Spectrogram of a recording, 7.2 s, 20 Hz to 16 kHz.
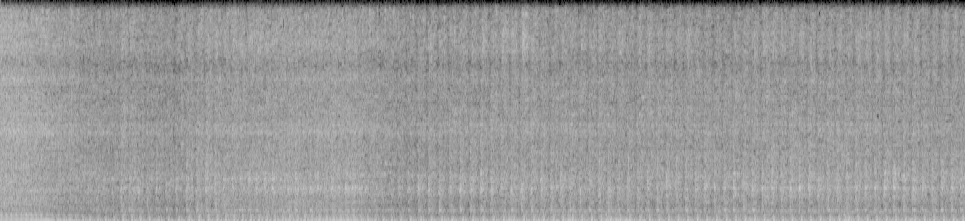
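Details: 1980 Honda CB400N, new tachometer cable, after spraying white lithium grease into the tach: steady low thumping idle with an even beat and no high squeal; tachometer whine completely gone.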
